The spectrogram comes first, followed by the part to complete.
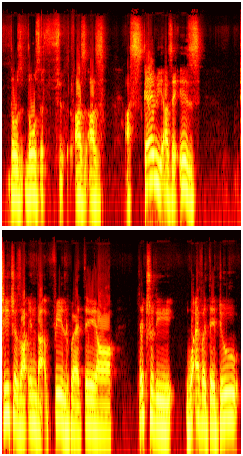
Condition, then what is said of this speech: Stuttering. Like, I have a stammer, but I don't care.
